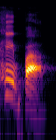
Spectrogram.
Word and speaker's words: hippia: y su compañera la hipa. Recuerden, se escribe hippie e hippia, pero se pronuncia hippie y hipa.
